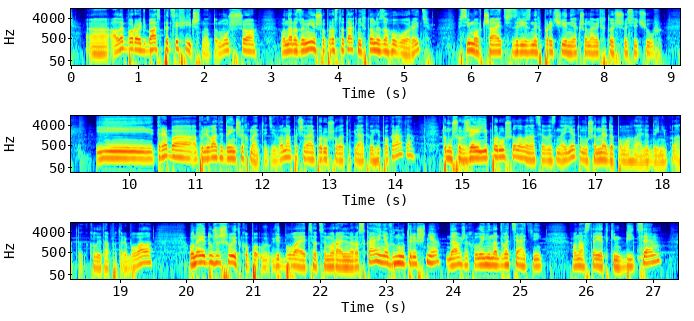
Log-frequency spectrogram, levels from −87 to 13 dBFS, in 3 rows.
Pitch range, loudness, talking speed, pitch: 115-150 Hz, -15 LUFS, 150 wpm, 130 Hz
